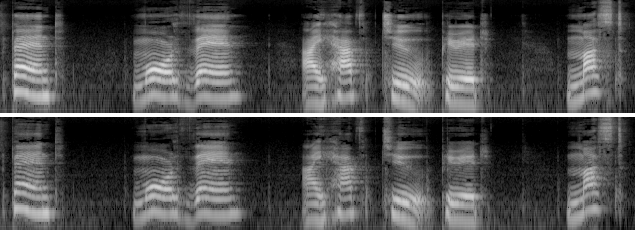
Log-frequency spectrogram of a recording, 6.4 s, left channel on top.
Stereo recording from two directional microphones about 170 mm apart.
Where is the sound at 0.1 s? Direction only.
45° right (ahead or behind).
